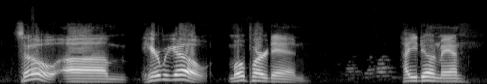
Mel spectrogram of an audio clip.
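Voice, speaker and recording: A man's fairly high voice with lively intonation, a very slow pace and an American accent. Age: 40s. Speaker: livestream host. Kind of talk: casual chat.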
